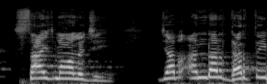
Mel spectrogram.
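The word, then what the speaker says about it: seismology: अब इसको पहले इसका प्रोनाउंसिएशन लिखो, साइजो, साइज्मो, साइज बोलते हैं, साइज बोलते हैं, साइज्मो, साइज्मोलॉजी, साइज्मोलॉजी, सिज्मो नहीं, साइज्मो बोलते हैं, साइज्मोलॉजी।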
